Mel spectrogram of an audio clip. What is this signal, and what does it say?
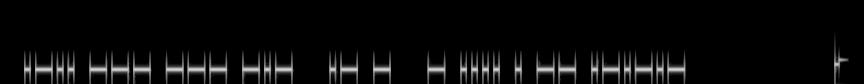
Morse code, heard as a keyed tone, about 22 wpm, 700 Hz. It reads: LOOK AT THEM.
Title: A Sound Of Thunder 22wpm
